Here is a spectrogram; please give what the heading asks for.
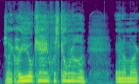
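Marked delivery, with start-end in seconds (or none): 0.3-1.7 imitated high, loud demand; alarmed dad. Dad busting in on the two friends, alarmed. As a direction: act out bursting in alarmed. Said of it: "his dad busts in the door".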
